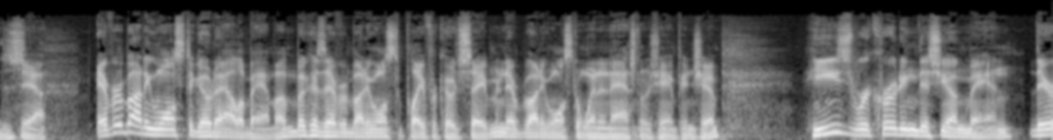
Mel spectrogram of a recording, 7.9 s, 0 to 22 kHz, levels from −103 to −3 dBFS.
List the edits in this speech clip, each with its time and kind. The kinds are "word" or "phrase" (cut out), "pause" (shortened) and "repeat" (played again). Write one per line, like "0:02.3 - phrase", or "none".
none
